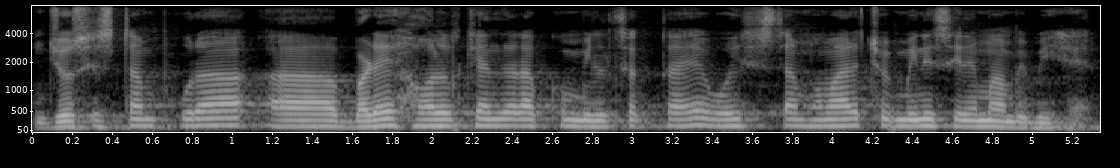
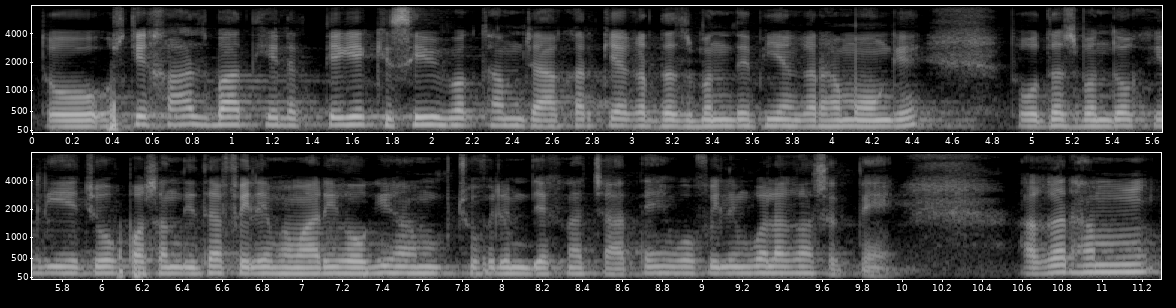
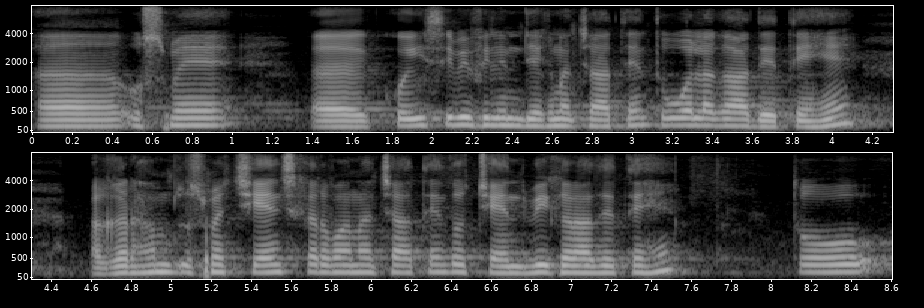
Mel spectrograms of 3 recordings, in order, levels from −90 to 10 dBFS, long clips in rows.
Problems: none marked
